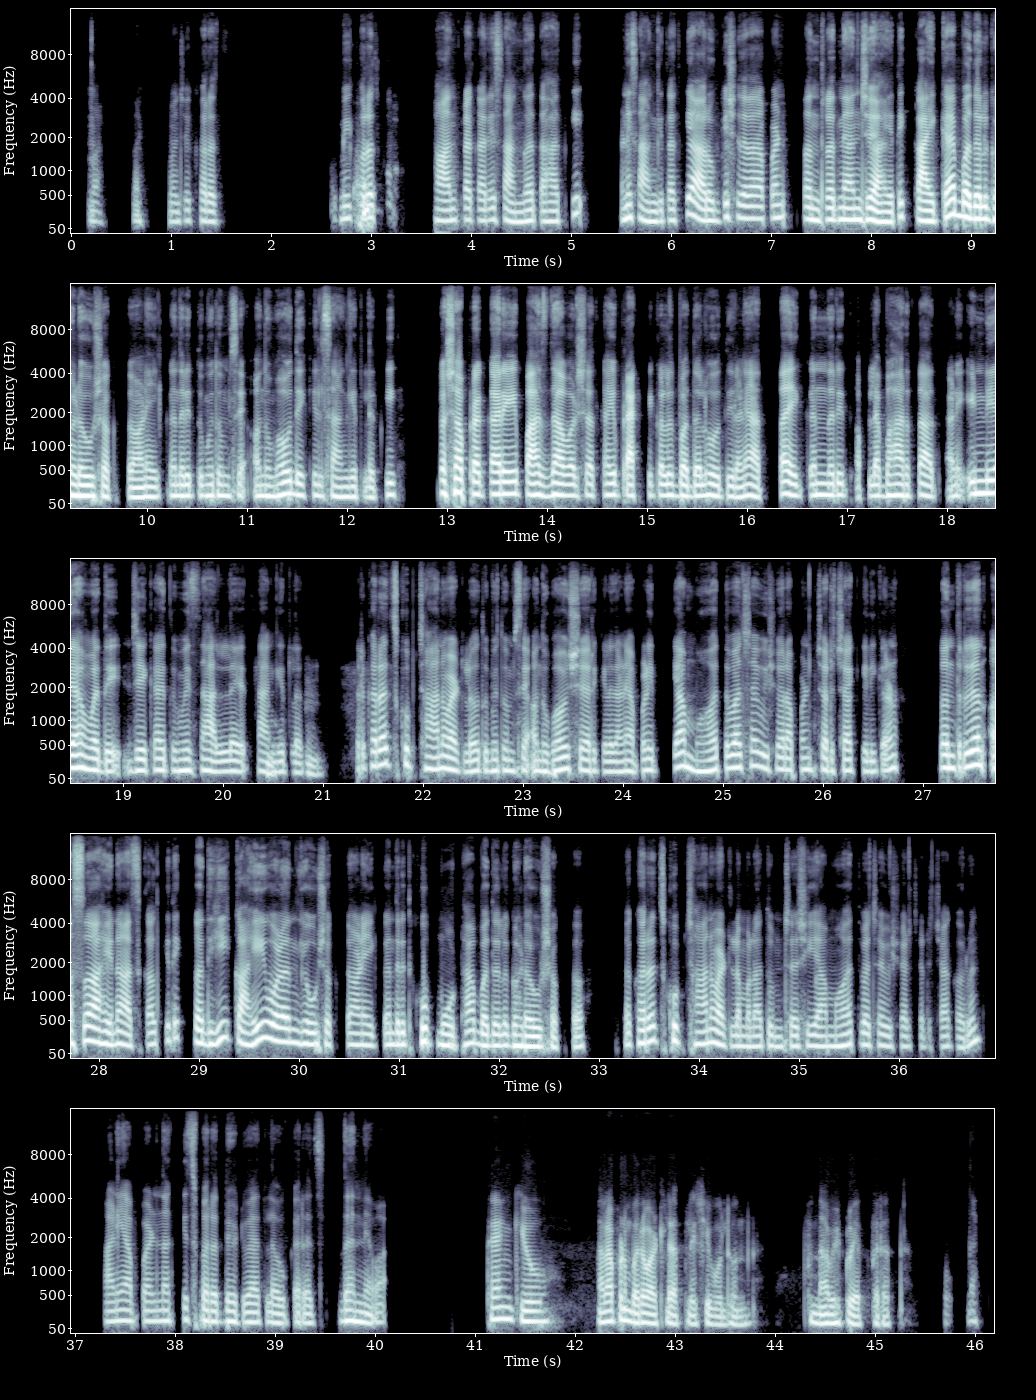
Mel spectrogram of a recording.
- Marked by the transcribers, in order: tapping; other background noise; in English: "शेअर"
- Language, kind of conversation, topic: Marathi, podcast, आरोग्य क्षेत्रात तंत्रज्ञानामुळे कोणते बदल घडू शकतात, असे तुम्हाला वाटते का?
